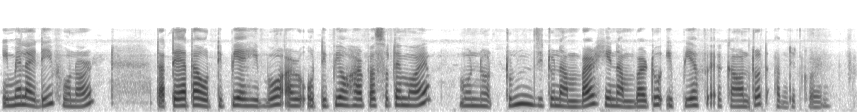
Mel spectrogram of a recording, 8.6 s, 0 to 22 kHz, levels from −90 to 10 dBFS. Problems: background sounds at intervals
